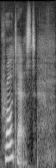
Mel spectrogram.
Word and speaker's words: protest: kind like a protest it's used as a noun over here so we put the accent on the first syllable protest against local residents have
